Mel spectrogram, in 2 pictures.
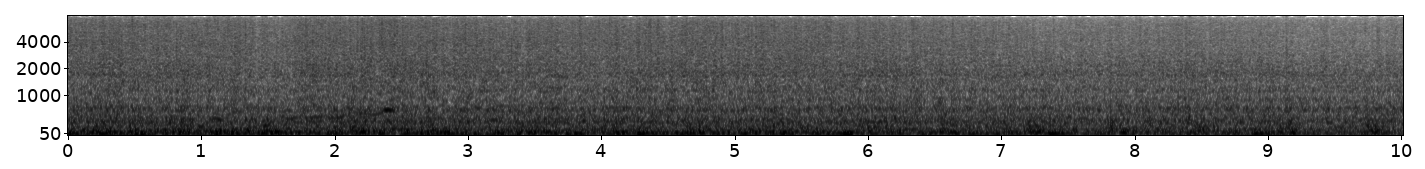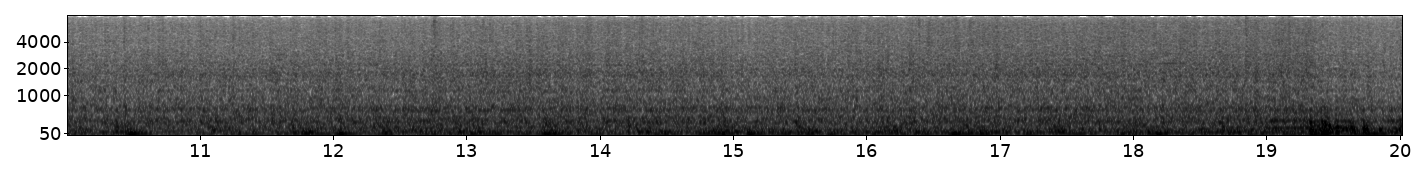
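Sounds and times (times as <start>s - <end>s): car rumbling on wet road: 0.0s - 20.0s
heavy rain drumming on car roof: 0.0s - 20.0s.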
